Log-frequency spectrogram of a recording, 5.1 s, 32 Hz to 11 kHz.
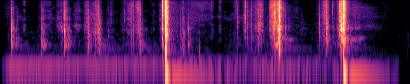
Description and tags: AR15 pistol load and chamber
An AR15 pistol being reloaded. Clip loaded and bullet chambered.
army, ar15, gun, clip, military, pistol, weapon, cock, reload, loading, chamber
